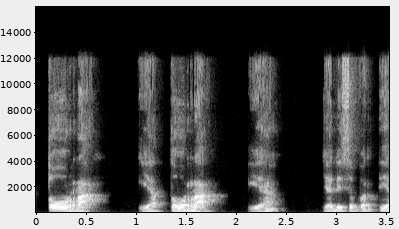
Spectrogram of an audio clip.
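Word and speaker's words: תורה: oke terus yang kedua ada t ya ada untuk o gitu ya Ada Res ada kamats ya jadi bacanya Tora ya Tora ya jadi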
